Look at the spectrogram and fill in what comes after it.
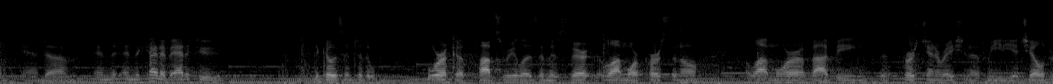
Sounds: speech, music

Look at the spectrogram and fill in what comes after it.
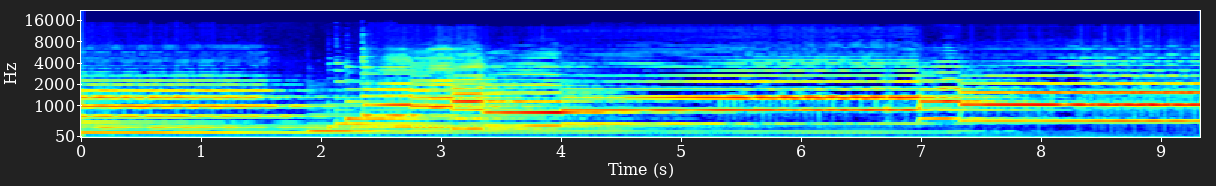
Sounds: music, sad music, musical instrument, fiddle

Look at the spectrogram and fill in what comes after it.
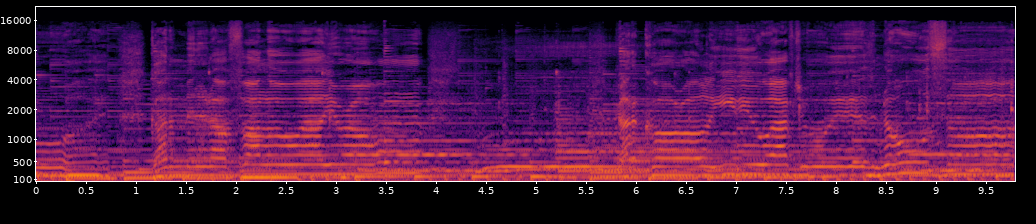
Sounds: music, rhythm and blues

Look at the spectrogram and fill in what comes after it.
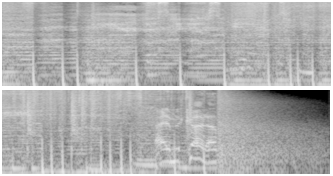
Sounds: music, soundtrack music

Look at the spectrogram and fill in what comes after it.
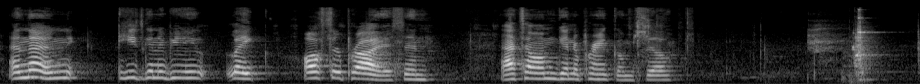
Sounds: speech, inside a small room

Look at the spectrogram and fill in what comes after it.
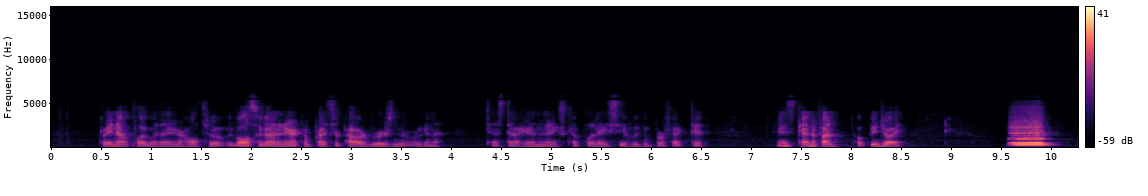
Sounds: speech

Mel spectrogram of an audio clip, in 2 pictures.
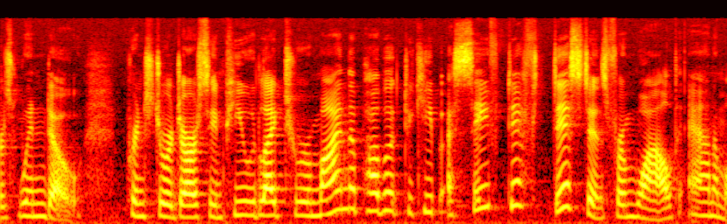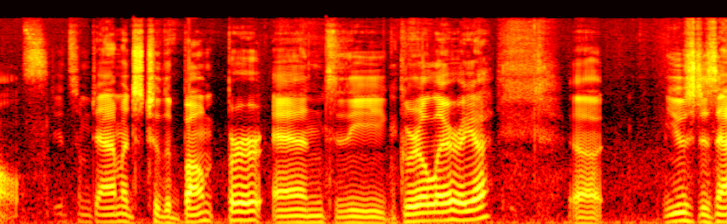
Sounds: speech

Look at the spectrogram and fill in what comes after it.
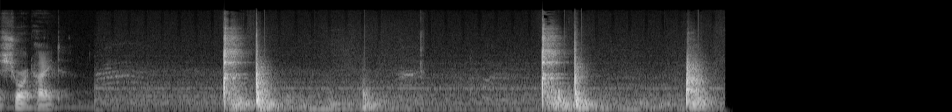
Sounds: striking pool

